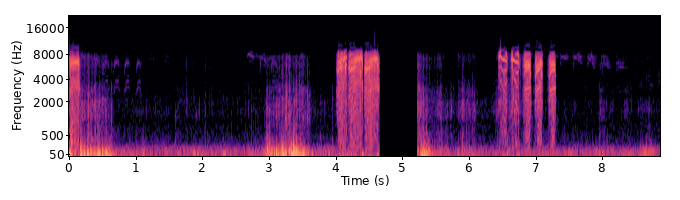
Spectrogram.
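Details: Eurasian blue tit nest box, 21 May 2017, morning fledging of thirteen young between 06:00 and 08:00; a long harsh buzzy call followed later by a rapid run of five high, clipped notes, with heavy low knocks and bumping.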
